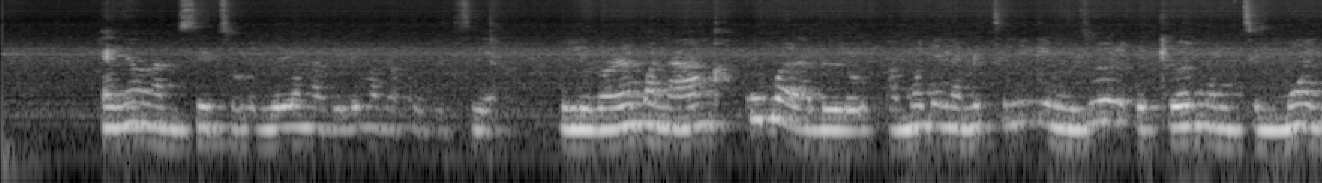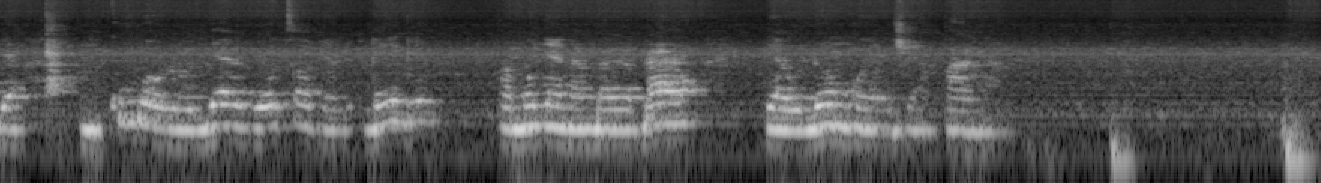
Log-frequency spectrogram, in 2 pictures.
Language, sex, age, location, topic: Swahili, female, 18-24, Dar es Salaam, agriculture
